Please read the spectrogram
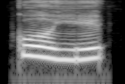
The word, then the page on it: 过于: guò yú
